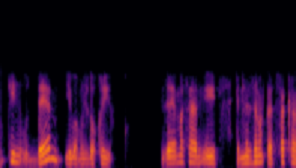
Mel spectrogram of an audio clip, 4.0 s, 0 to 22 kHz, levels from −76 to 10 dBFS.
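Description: From start to finish the speech sounds buzzy and synthetic, confined to roughly 150 Hz to 3.6 kHz with nothing above. That is the AMR narrowband mobile codec, heavily damaged, modelling the voice from sparse pulses at a rate pointing to a low mode near 6 kbps.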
